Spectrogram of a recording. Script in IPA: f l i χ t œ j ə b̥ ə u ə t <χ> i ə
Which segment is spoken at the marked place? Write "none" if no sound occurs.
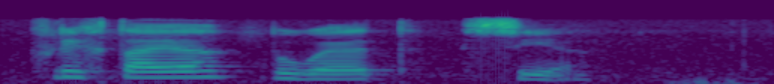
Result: s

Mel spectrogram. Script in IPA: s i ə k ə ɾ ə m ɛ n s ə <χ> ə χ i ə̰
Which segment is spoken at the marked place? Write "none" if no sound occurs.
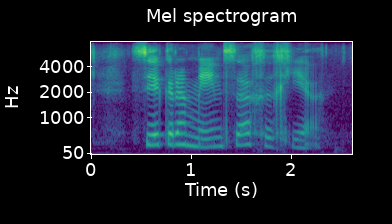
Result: χ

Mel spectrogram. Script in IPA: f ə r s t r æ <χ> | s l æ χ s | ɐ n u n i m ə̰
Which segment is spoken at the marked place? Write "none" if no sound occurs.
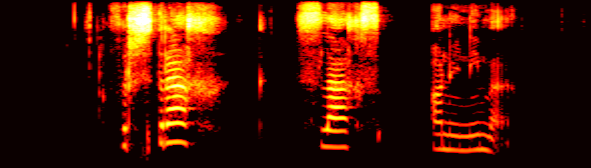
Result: χ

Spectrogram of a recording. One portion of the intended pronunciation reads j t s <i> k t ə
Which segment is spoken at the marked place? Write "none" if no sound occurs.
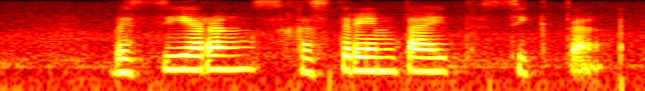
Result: i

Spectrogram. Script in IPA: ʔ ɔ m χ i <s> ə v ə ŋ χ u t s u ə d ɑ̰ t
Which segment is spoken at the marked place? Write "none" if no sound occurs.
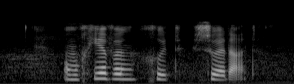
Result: none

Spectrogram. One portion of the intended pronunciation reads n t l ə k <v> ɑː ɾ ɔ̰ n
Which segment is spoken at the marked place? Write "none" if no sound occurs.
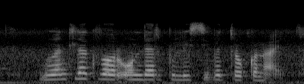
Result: v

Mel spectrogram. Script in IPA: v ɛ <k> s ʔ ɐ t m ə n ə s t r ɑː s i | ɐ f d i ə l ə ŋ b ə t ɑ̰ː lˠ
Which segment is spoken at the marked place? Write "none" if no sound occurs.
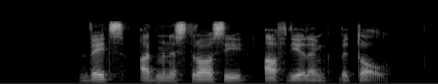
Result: t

